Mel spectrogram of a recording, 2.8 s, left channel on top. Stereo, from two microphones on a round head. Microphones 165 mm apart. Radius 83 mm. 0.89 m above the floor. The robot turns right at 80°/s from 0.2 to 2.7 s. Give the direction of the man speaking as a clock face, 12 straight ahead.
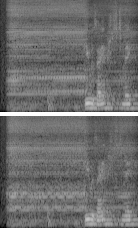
11 o'clock.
